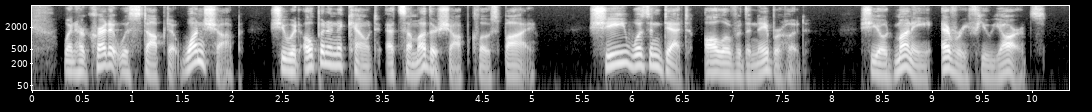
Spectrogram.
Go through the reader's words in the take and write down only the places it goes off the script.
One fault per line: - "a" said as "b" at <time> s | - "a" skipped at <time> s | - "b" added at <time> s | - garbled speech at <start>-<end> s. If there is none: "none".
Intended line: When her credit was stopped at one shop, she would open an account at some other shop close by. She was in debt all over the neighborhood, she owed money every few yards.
none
